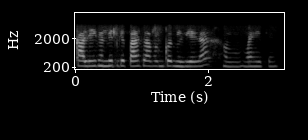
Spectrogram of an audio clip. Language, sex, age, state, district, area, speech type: Hindi, female, 18-30, Bihar, Begusarai, rural, conversation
